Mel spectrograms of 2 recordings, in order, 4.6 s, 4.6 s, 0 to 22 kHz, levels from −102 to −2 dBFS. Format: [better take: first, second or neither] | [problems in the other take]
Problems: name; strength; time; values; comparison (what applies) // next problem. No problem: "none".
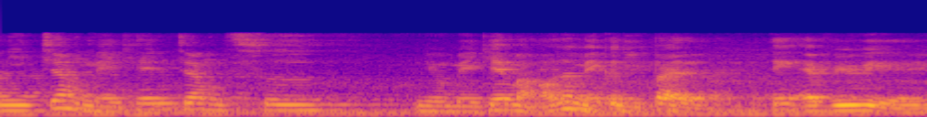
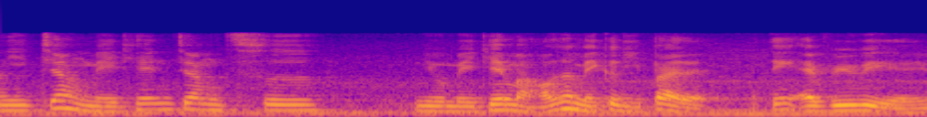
second | room echo; dies away in 2.3 s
